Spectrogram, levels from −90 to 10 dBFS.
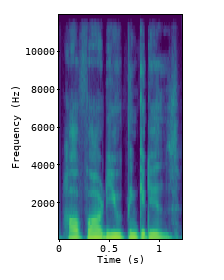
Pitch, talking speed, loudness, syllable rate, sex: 100 Hz, 340 wpm, -15 LUFS, 6.8 syllables/s, male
